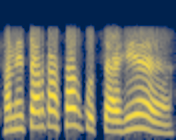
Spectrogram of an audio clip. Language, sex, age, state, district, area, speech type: Hindi, female, 30-45, Bihar, Muzaffarpur, rural, conversation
